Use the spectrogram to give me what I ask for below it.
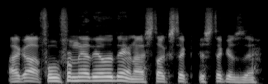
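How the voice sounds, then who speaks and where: A man's voice: mid-range voice, animated, fast talker, dry recording, studio quality. A young man co-hosting a podcast, trading blunt, slangy banter in casual chat. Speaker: podcast co-host.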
